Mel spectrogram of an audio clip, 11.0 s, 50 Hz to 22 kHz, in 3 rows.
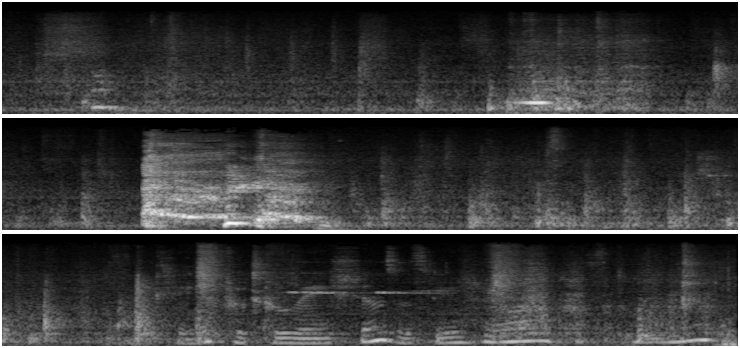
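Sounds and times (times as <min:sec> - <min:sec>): person coughing: 0:04.4 - 0:05.4.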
